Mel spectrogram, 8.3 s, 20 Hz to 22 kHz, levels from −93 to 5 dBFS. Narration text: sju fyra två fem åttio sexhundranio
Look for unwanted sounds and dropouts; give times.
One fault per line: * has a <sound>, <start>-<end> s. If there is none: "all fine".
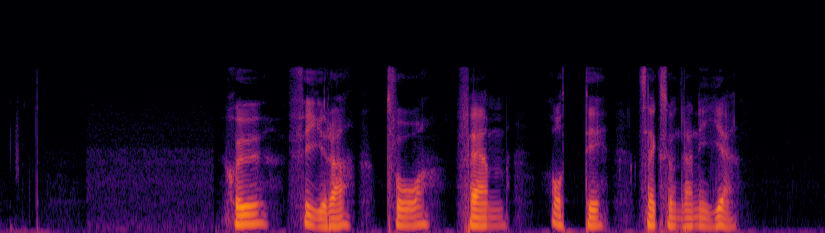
all fine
